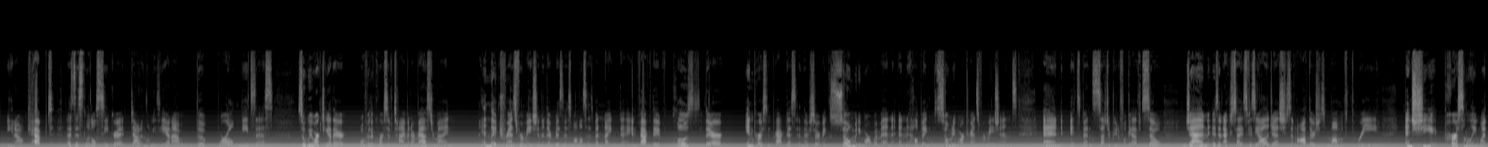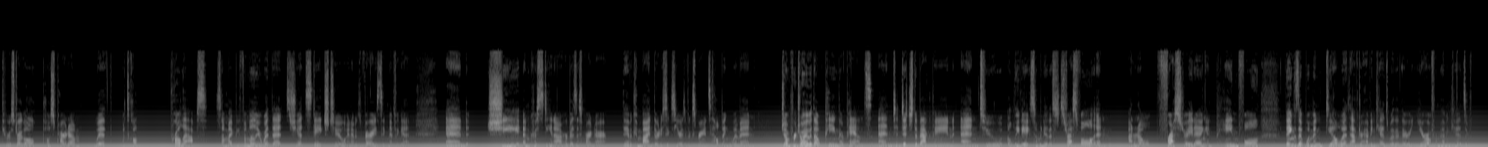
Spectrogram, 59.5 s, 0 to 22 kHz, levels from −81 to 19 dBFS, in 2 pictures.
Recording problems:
electrical hum; loud; throughout; 60 Hz, 6 dB below the speech

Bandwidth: 14.5 kHz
